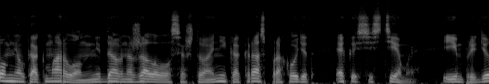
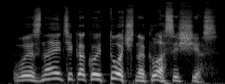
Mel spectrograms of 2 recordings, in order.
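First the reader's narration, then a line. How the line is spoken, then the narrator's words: Cracking shout over radio. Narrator (Russian): крикнул я срывающимся голосом в рацию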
